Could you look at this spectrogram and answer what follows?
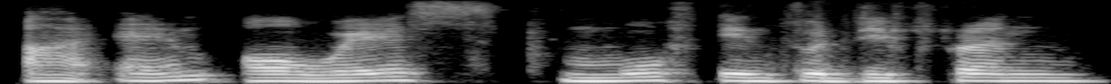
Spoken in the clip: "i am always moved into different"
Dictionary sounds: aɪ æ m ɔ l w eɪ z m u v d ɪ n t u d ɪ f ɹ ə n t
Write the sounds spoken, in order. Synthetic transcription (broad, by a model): aɪ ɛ m ɔ l w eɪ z m u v ɪ n t u d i f ɹ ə n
